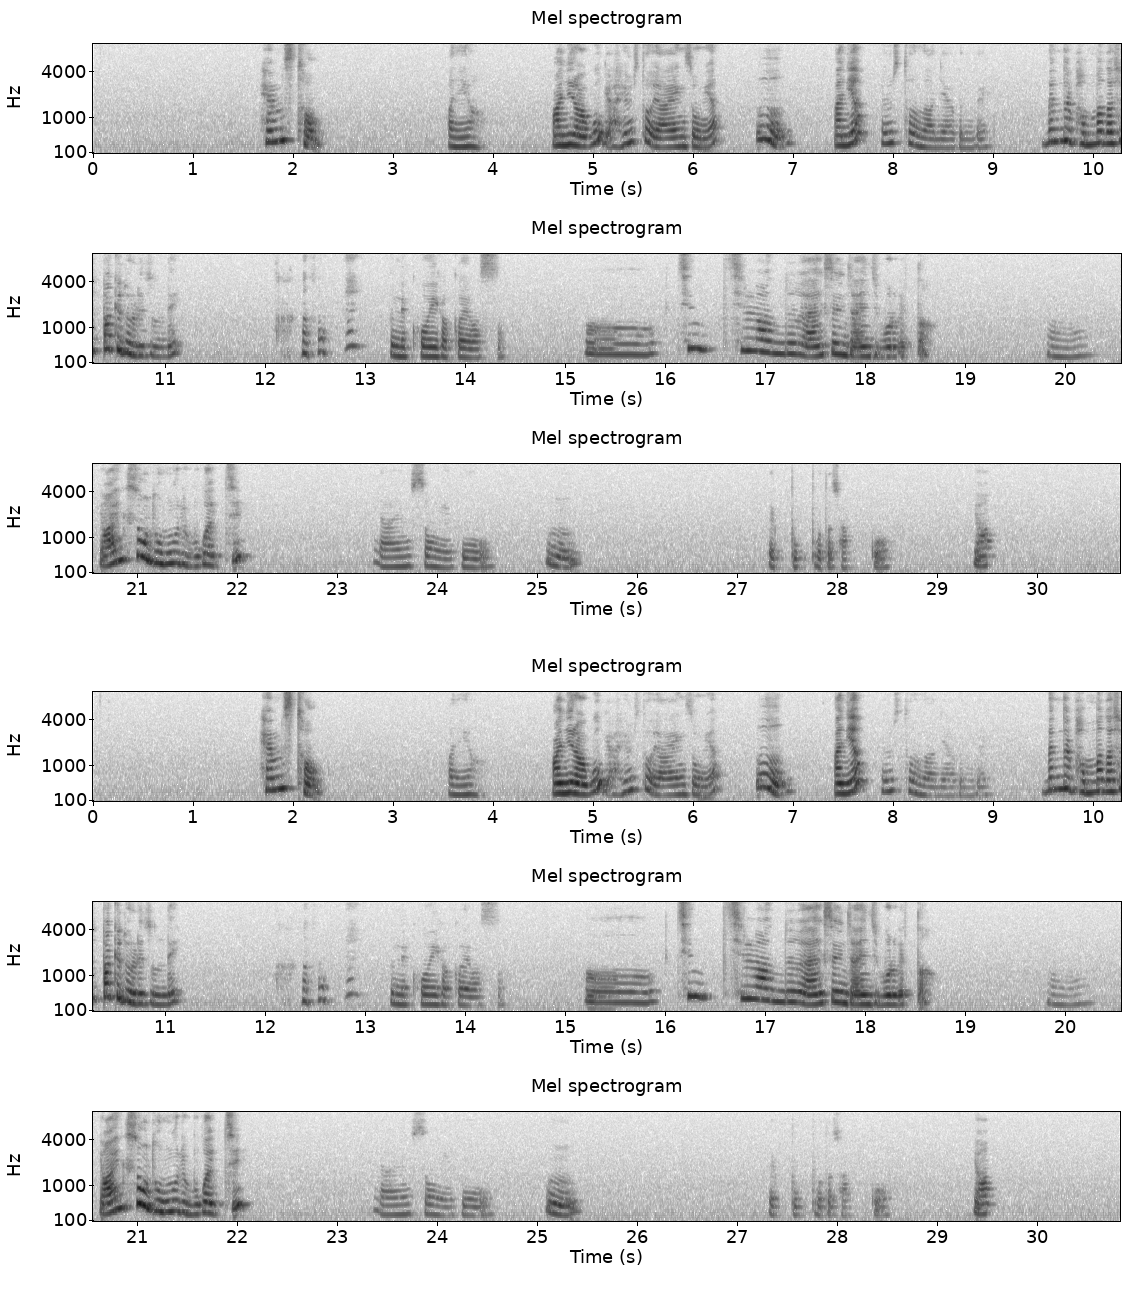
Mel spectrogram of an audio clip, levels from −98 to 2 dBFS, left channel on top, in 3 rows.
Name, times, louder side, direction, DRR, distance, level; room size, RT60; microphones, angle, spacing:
voice 1, 1.7-2.3 4.6-5.1 6.6-6.9 7.4-7.7 9.5-11.1 15.2-15.9 16.2-16.4 16.7-18.7 20.6-22.1 25.1-25.4 29.4-29.5, right 3 dB, 45° right, 0.6 m, -24 dB
voice 2, 3.6-3.9 5.1-6.3 7.9-9.0 12.1-13.0 13.3-14.3 19.8-20.3 23.4-24.6 27.3-28.5, left 4 dB, 70° left, 0.6 m, -33 dB
2.6 x 2.3 x 2.2 m
head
